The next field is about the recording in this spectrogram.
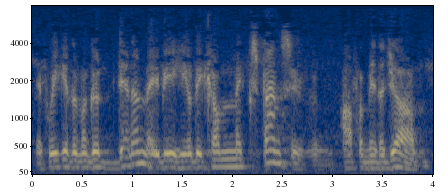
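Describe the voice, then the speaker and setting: A man's voice: medium pitch, lively intonation, brisk, natural voice. A man playing an irritable, sarcastic husband and father in a 1940s radio comedy, with emphatic, sardonic delivery. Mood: fussy. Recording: dull, hissy 1940s radio broadcast.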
